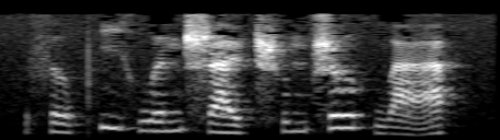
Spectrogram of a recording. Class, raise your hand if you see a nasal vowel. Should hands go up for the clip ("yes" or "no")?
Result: no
